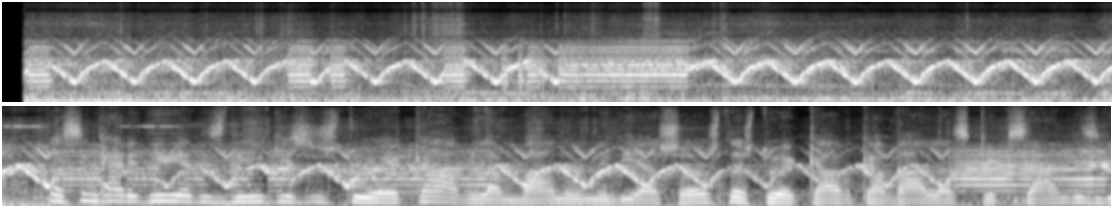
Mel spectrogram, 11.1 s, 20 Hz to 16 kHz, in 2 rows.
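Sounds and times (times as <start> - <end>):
ambulance siren yelping: 0.1 - 11.0.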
